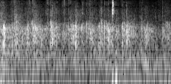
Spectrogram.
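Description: An audience applauds a man the preacher has called up front, a dense patter of many hands clapping at an even level with no voices breaking through.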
